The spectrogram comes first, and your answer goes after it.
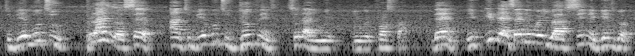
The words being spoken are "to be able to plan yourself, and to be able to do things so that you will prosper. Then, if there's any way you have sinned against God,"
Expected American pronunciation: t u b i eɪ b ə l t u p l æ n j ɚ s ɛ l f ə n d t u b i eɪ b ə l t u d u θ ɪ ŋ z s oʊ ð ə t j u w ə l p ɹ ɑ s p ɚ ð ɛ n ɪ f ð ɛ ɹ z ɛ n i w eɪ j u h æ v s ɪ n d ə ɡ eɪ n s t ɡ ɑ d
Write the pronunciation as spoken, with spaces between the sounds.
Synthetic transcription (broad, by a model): t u b i eɪ b ə l t u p l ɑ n j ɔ s ɛ l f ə n t u b i eɪ b ə l t u d u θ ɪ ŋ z s oʊ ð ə t j u w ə w p ɹ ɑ s p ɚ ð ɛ n ɪ f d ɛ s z ɛ n i w eɪ j u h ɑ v s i n ə ɡ eɪ n s t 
